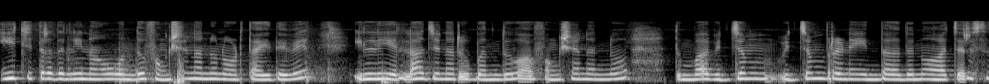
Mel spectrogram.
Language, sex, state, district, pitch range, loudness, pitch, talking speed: Kannada, female, Karnataka, Belgaum, 230-260 Hz, -13 LUFS, 245 Hz, 125 wpm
